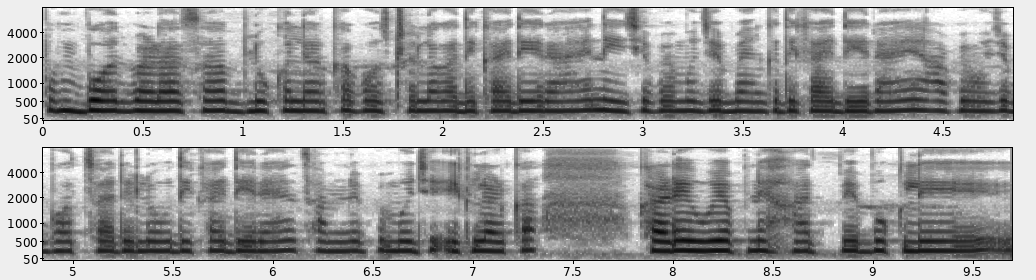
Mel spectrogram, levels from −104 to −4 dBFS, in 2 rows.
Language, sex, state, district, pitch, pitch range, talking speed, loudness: Hindi, female, Chhattisgarh, Bilaspur, 255 Hz, 255-260 Hz, 265 wpm, -18 LUFS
